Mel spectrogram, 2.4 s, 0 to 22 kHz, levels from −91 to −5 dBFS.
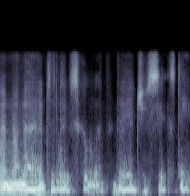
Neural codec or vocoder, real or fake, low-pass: codec, 16 kHz, 1 kbps, FreqCodec, smaller model; fake; 7.2 kHz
